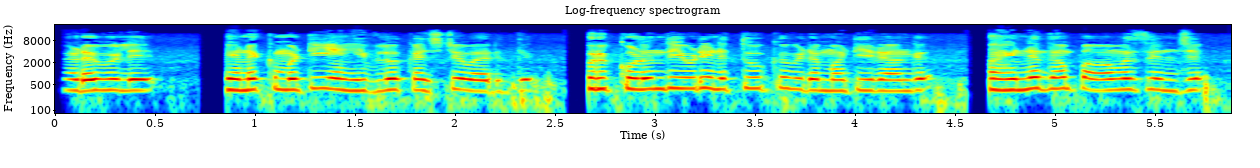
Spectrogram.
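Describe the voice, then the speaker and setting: Woman voicing a gentle long-suffering young wife. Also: extremely high pitch, little pitch movement, fairly quick, slight background noise. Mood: lamenting. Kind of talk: amateur serial voice acting.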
